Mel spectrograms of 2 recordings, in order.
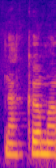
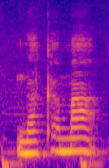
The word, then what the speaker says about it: nakama: e fala Eu, você, na cama agora? Então, você também tá falando japonês, porque na cama é uma palavrinha japonesa, que na verdade se pronuncia nakama, e significa companheiro, mas não companheiro amoroso, um companheiro de amizade.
